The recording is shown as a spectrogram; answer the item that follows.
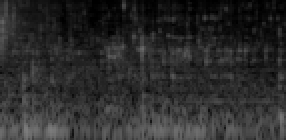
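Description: Water running steadily from a working tap, a faint continuous rushing and splashing heard from close range with no talking.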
